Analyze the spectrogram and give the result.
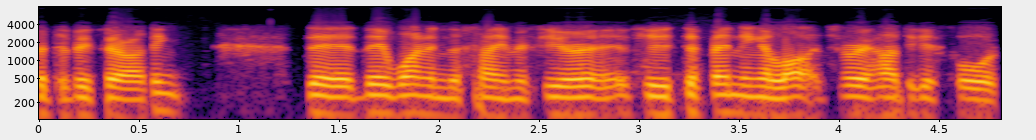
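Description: A man's voice at medium pitch. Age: young. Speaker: professional footballer. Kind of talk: interview. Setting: phone call.

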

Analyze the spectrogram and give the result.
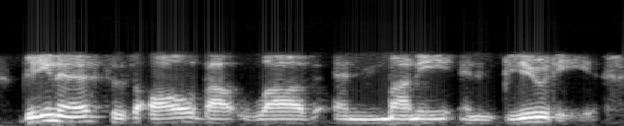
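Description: The man's pitch moves in very wide swings. He keeps a moderate pace. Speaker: astrologer. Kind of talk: interview.

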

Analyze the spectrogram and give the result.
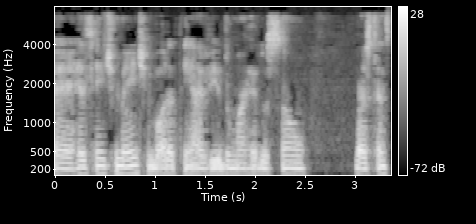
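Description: Fairly quick speech from a man against noticeable background noise. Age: 30s. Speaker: emergency doctor. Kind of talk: interview.

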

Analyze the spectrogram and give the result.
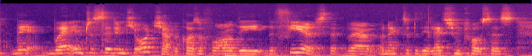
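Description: Over noticeable background noise, a woman speaks with hardly any pauses. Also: medium pitch for a woman, ordinary pitch variation, fairly quick pace. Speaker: foreign correspondent. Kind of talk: panel discussion. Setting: press club.

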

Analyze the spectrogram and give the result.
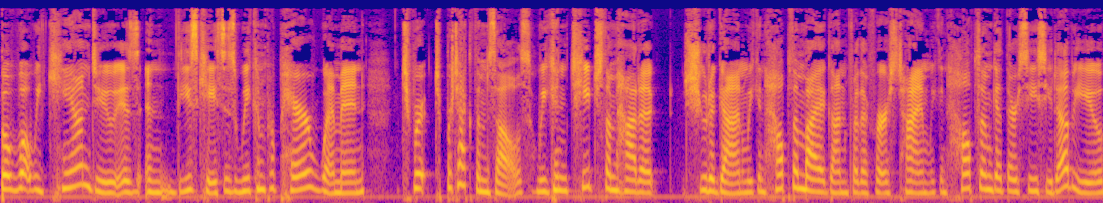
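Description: An unremarkable speaking voice from a woman, fairly high in pitch, at a moderate pace with ordinary pitch variation, dry and close with no echo. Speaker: project manager of a women's gun program. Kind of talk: radio interview.

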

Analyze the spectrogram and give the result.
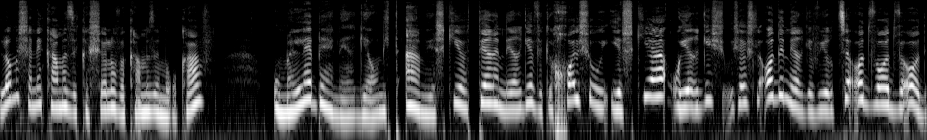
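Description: Over noticeable background noise, a woman with a fairly high pitch speaks at a fairly quick pace, her pitch swinging very widely. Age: 40s. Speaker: business lecturer and consultant. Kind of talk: interview.

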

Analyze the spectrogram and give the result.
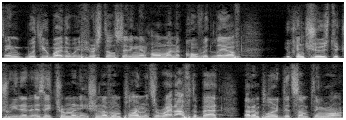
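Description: At a fairly quick pace and fairly high pitch, a man talks in an ordinary speaking voice. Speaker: employment lawyer. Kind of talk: legal advice call-in.

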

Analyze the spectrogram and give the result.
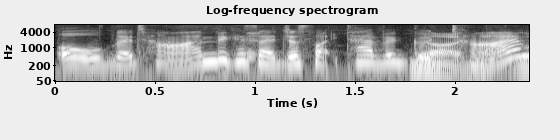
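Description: A woman talks with an Australian accent in a bubbly, animated tone. Noticeable background noise is present. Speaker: radio co-host. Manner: bubbly, animated storyteller.

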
